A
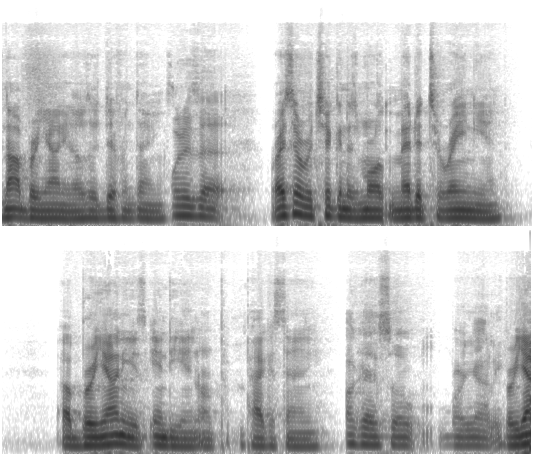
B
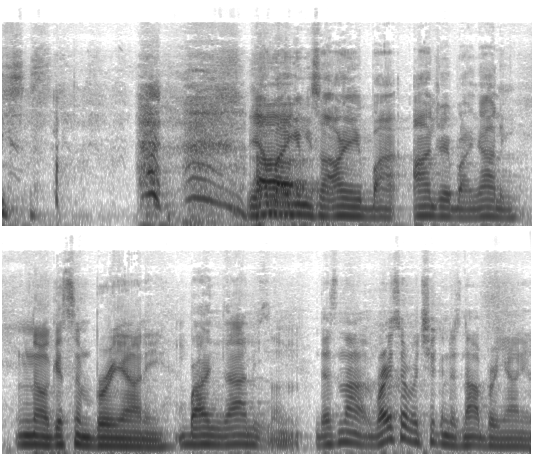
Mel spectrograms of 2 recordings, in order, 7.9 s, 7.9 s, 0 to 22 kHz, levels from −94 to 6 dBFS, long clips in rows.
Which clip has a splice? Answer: A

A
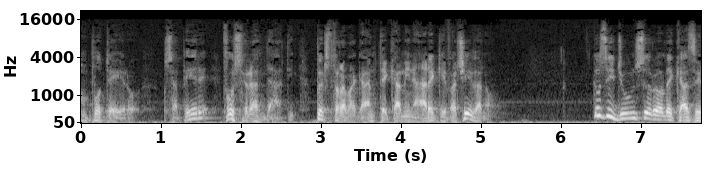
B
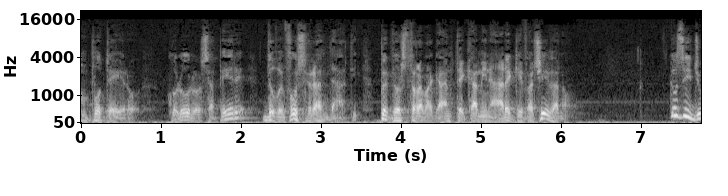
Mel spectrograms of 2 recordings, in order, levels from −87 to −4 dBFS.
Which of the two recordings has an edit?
A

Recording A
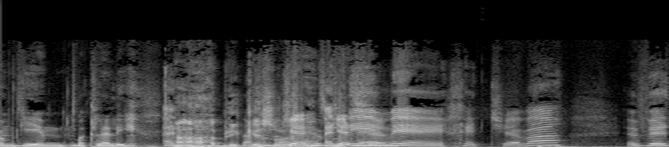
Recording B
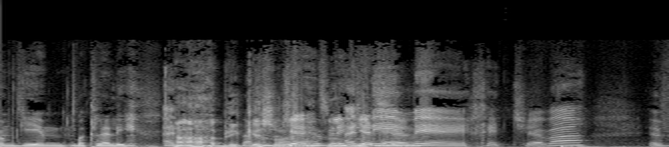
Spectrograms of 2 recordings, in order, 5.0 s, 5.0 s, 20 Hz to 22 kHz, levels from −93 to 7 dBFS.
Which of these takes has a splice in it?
A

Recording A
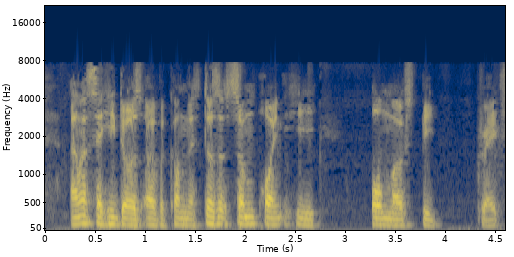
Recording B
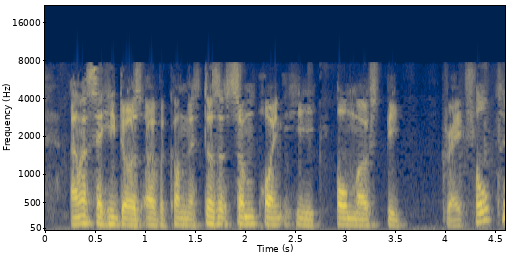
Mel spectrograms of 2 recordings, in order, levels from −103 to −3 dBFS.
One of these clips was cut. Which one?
B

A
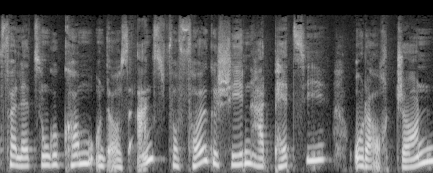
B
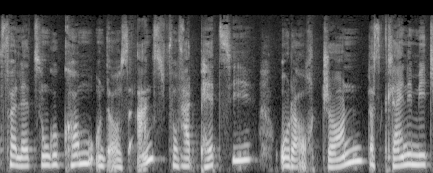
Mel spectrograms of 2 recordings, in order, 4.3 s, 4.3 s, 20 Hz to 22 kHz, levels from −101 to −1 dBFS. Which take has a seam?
B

